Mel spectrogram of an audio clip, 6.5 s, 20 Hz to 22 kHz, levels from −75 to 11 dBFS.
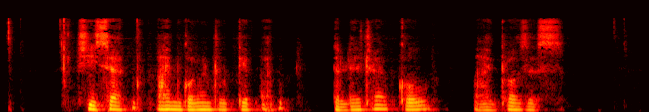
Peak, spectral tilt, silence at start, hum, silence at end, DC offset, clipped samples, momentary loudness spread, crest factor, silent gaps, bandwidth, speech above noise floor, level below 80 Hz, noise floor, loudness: -6 dBFS; -5 dB/octave; 0.05 s; none; 0.85 s; under 0.1%; under 0.1%; 14 LU; 20 dB; none; 11.5 kHz; 38 dB; -56 dBFS; -61 dBFS; -24 LUFS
